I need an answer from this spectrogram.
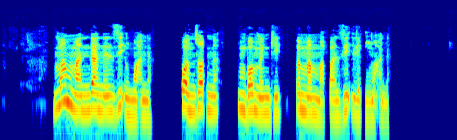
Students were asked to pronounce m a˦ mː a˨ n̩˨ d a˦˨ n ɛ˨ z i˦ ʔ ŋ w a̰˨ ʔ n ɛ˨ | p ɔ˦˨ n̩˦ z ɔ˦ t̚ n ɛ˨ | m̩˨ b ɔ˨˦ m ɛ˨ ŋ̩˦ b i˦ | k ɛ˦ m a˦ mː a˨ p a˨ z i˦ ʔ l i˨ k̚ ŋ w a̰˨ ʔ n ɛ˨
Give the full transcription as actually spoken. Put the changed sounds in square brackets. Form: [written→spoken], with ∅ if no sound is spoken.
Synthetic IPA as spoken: m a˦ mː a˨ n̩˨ d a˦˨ n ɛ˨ z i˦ ʔ ŋ w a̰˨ ʔ n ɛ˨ | p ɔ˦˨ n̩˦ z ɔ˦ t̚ n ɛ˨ | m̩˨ b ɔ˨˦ m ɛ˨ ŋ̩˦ [b→ɡ] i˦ | [k→p] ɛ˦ m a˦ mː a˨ p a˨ z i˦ ʔ l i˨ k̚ ŋ w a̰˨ ʔ n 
